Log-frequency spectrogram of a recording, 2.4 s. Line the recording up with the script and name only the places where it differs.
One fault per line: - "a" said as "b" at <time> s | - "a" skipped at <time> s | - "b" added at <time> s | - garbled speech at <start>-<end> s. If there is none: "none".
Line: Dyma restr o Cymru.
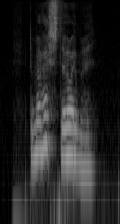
none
